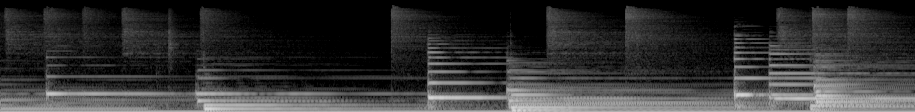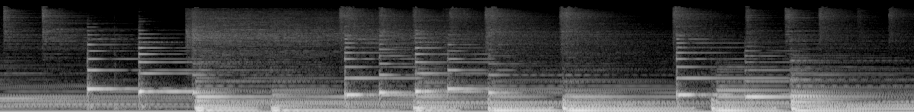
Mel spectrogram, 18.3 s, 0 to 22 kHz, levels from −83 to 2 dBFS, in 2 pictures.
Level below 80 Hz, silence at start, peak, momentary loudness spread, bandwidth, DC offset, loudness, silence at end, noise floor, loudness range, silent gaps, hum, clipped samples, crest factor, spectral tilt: -24 dBFS; 0 s; 0 dBFS; 17 LU; 16 kHz; 5%; -20 LUFS; 0 s; -40 dBFS; 7 LU; none; none; under 0.1%; 20 dB; -7.5 dB/octave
